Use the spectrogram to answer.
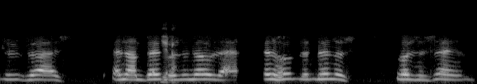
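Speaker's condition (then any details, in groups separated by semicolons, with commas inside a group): Throat cancer; voice box kept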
